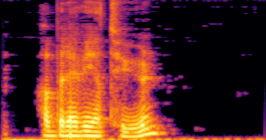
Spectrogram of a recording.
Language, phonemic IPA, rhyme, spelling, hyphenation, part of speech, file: Norwegian Bokmål, /abrɛʋɪaˈtʉːrn̩/, -ʉːrn̩, abbreviaturen, ab‧bre‧vi‧a‧tu‧ren, noun, NB - Pronunciation of Norwegian Bokmål «abbreviaturen».ogg
- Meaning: definite singular of abbreviatur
